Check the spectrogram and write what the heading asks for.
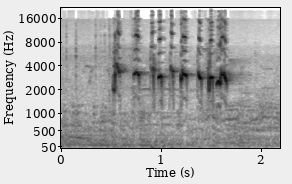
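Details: Singing rengganis, its song said to trigger replies from other rengganis: seven or eight crisp, high chirps delivered rapidly in just over a second, with a quiet background.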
